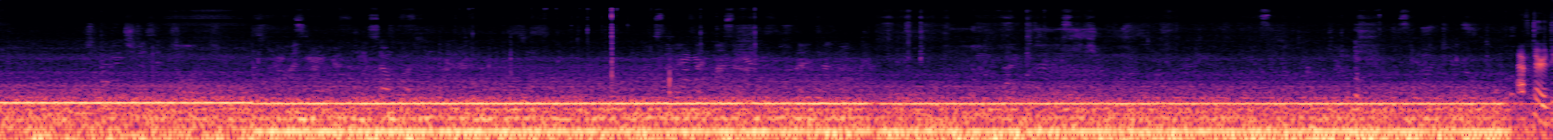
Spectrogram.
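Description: An Aer Lingus airliner taxiing at Denver airport gives a steady, loud cabin drone with a constant tonal whine and low rumble throughout, heard from inside.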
